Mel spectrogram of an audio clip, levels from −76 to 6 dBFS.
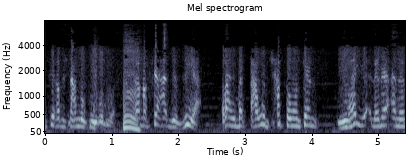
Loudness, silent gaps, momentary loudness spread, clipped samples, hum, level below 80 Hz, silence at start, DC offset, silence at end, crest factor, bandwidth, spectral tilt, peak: -23 LUFS; none; 6 LU; under 0.1%; none; -50 dBFS; 0 s; under 0.1%; 0 s; 14 dB; 7.6 kHz; -8 dB/octave; -8 dBFS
